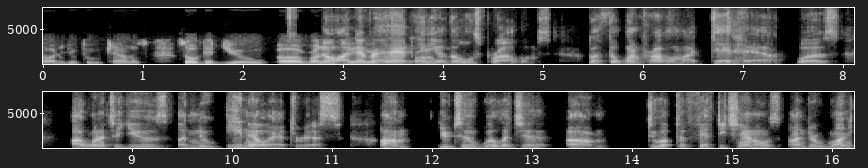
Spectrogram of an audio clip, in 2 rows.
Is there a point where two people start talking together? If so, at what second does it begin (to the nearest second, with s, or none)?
3 s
